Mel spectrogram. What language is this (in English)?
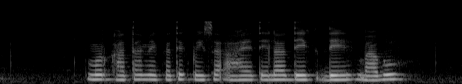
Chhattisgarhi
